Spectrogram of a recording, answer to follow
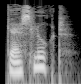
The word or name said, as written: gaslugt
